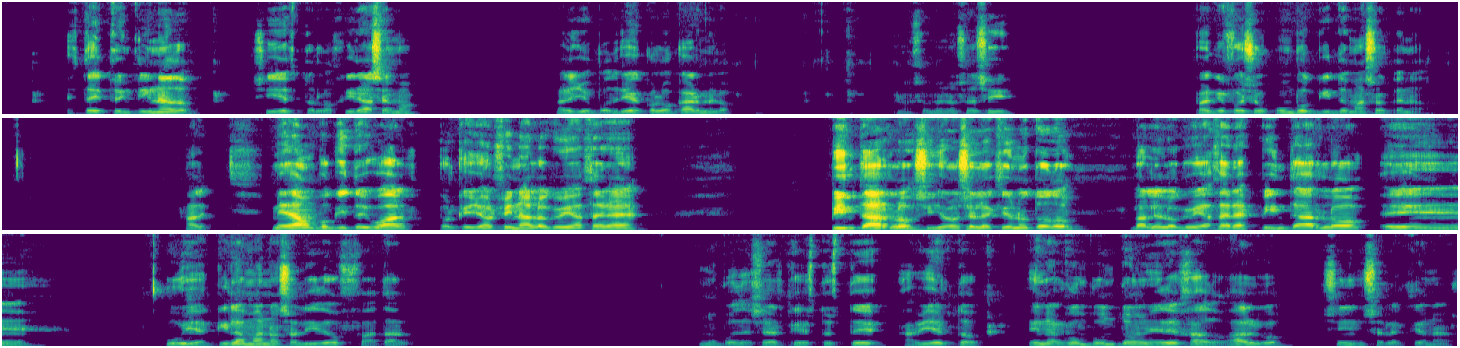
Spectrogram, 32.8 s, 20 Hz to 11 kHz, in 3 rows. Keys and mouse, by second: 1.7 r, 5.4 click, 5.7-8.0 ctrl+middle drag, 7.3 r, 9.0-10.6 shift+drag, 10.6 r, 11.2 click, 11.5-26.8 ctrl+middle drag, 17.8 a, 26.8 right click, 27.8 l, 28.8-32.7 middle drag.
